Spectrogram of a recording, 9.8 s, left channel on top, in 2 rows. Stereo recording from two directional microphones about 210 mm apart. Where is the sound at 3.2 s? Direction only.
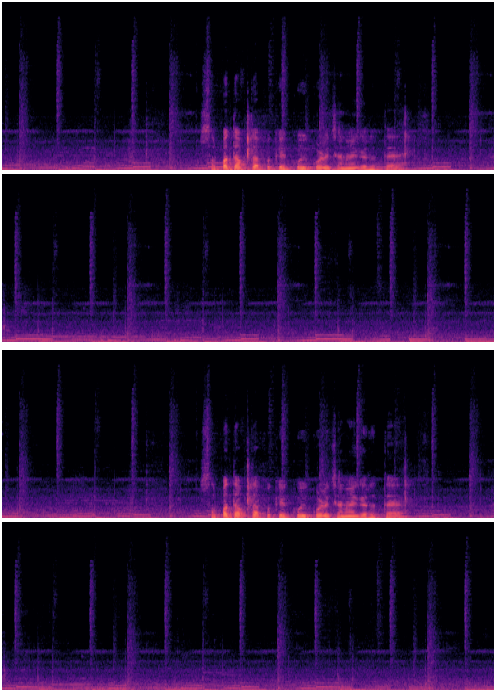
15° right (ahead or behind).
